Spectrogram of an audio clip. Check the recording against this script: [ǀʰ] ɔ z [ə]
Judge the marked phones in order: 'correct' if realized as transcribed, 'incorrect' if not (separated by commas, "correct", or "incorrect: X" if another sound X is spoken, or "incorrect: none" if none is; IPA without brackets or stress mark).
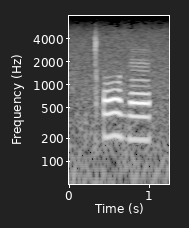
correct, incorrect: ɛ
